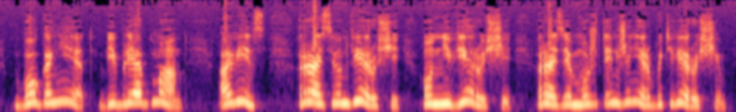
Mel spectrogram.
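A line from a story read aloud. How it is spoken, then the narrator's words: Frenzied shouting. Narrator (Russian): кричал, буквально беснуясь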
